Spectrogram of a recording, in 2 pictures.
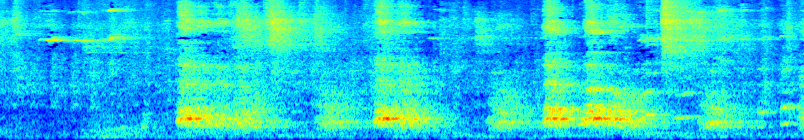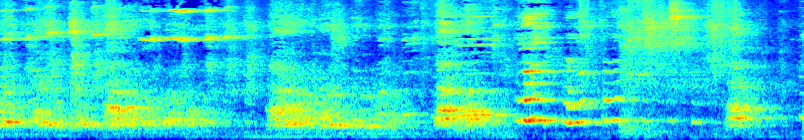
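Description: Shelter dogs in kennels barking over and over, starting about two seconds in, with a bark roughly every one to two seconds.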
